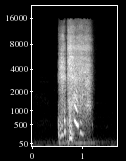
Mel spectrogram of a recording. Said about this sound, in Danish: Det er lidt ulækkert ind i mikrofonen. Det er da altså. lige med. Ja, men jeg trykker. Nej, pusser du så meget næse? Ja.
